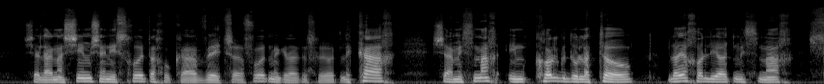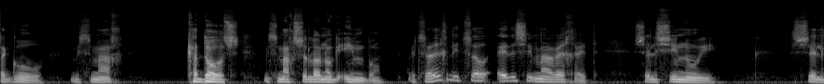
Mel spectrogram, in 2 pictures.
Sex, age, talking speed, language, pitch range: male, 50-69, 115 wpm, Hebrew, 95-120 Hz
